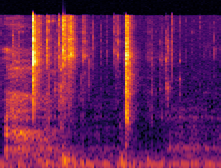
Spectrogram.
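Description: Small metal clicks and rattles from taking apart a brass lock cylinder by hand, with a small tool against the metal. Three sharp clicks stand out, the loudest a little over a second in.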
